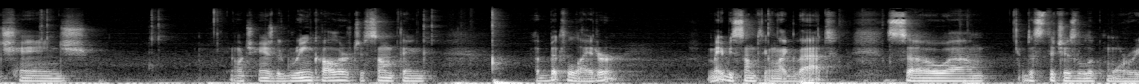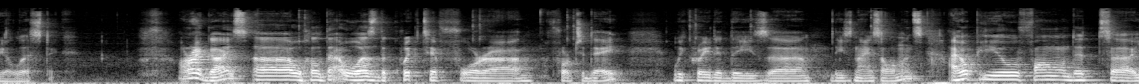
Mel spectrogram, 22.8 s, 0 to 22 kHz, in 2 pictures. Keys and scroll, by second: 4.9 Return, 8.5 super+s.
